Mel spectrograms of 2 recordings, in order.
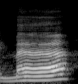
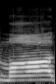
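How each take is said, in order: First: The m sound is said light and gentle. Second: The m sound is said heavy and thick. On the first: The speaker calls it right. "Say ma. Nice and gentle" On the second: The speaker calls it wrong. "Don't say ma. Don't make it heavy"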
